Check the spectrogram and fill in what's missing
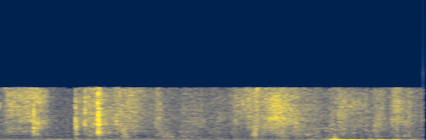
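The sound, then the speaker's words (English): Rustling and crinkling of paper sheets being shuffled through for a couple of seconds as someone searches for a particular piece of paper, ending with a soft low thump as the pages are handled. “And if you'll bear with me for a moment here, I know I have that piece of paper.”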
